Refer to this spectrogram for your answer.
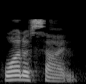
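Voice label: "guanosine", English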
